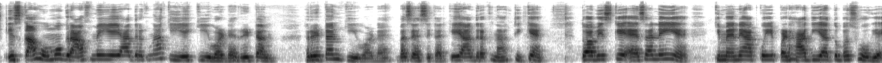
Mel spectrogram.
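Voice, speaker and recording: An Indian woman teaching an online exam-prep class. She talks very slowly, going over each point again and again. Her voice sits at a middle pitch. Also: fairly bright tone. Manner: slow, repetitive explaining in mixed Hindi and English.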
